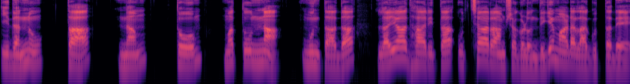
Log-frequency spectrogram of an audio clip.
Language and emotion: Kannada, neutral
